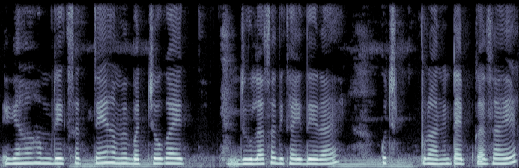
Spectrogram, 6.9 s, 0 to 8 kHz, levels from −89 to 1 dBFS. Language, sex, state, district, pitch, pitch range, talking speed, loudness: Hindi, female, Rajasthan, Jaipur, 225 Hz, 210-235 Hz, 180 wpm, -15 LUFS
